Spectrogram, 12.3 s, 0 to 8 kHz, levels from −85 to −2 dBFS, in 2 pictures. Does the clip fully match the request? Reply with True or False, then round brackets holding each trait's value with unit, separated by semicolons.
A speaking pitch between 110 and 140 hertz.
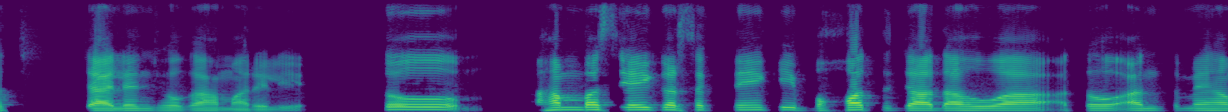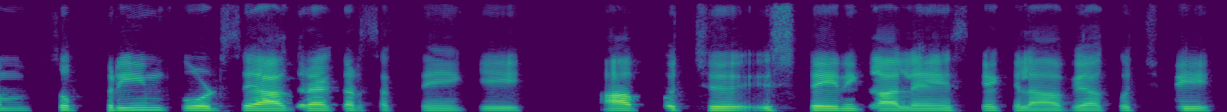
True (135 Hz)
